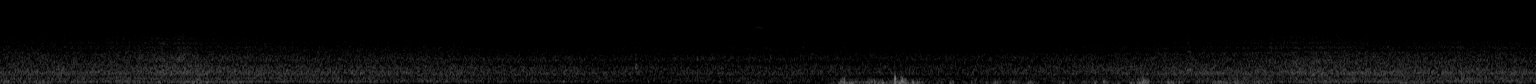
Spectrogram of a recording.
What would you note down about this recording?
The wind, the sea, people coming down to the beach looking at the huge castle on the rock. Very quiet and meditative place. Rec with Tascam DR-05 on the cliff in front of the sea.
